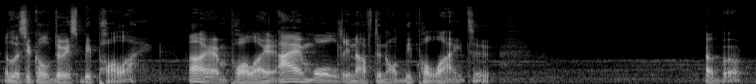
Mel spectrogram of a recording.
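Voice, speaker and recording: A man's voice: low-pitched, moderate pace, gravelly, long pauses, fairly bright tone, a little hiss or hum, voice pushed down. A man role-playing an aging, money-minded adventurer who mutters and rambles in mild exasperation. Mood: defensive, exasperated. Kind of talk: improvised role-play.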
